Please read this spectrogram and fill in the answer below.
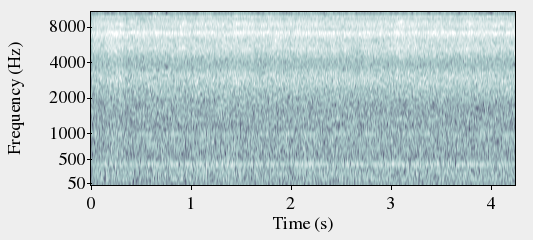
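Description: Steady drone of running machinery and ventilation, with a constant hum tone and no change in level.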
